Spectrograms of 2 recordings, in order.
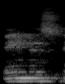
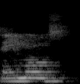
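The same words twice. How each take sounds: First: Amos as AY-muss, weak second vowel; alternative pronunciation. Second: Amos as AY-mohss, full second vowel; alternative pronunciation. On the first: Comparing two ways to say it, Amos softly as AY-muss. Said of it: "I say Amos because". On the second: Comparing two ways to say it, Amos softly as AY-mohss. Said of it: "Some people may say Amos". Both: Shown as a demonstration.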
